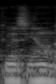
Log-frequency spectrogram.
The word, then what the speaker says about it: Comissiong: John actually interesting enough where I'm from in Trinidad is it is pronounced commission long okay but where my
